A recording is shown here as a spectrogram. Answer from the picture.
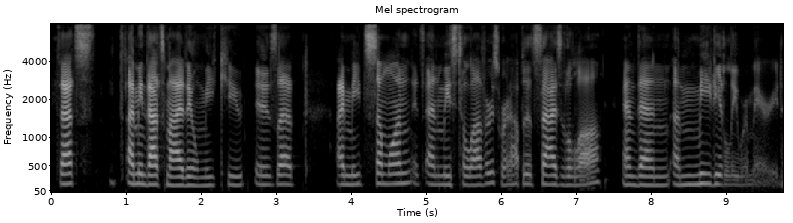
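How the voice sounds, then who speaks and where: In an Ohio accent, a man with a fairly high pitch talks at a moderate pace with monotone, flat intonation. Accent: Ohio twang. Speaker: podcast co-host. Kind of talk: casual chat.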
